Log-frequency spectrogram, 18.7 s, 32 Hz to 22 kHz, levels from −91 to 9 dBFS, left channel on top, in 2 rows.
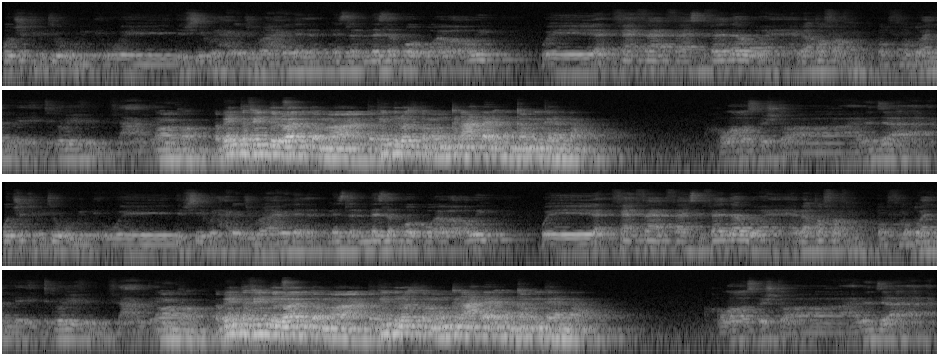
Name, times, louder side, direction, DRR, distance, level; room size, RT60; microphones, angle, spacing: voice 1, 0.0-4.9 5.4-11.2 11.8-12.2 12.6-12.8 16.4-18.6, right 3 dB, 50° right, -4 dB, 0.4 m, -40 dB
voice 2, 10.9-15.2, equal, 25° left, -5 dB, 0.7 m, -25 dB
4.7 x 2.0 x 2.3 m, 1.2 s
head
